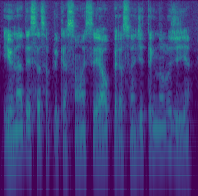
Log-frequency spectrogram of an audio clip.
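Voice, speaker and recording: A man, a guest on a tech panel, explaining calmly with small hesitations. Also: medium pitch, quick pace. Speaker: guest expert. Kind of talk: casual panel discussion.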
